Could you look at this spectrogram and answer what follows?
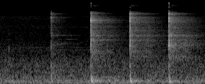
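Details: Four sharp, evenly spaced metallic mallet taps, the final strikes seating a titanium cage in the L5-S1 disc space during OLLIF revision fusion for non-union.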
